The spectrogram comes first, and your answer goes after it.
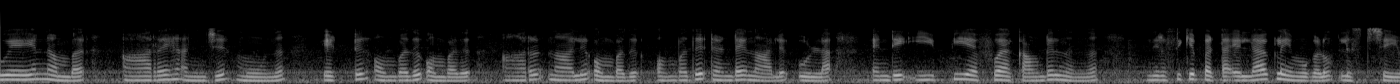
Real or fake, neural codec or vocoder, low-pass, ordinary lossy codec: real; none; 5.4 kHz; none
